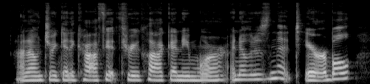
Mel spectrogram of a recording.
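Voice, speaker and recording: A woman with a Minnesotan accent speaks at a fairly quick pace and medium pitch with a warm, upbeat tone. The sound is dry and close with no echo, on a very clean recording with a silent background. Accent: Minnesotan Midwestern. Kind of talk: podcast monologue with quote reading. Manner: warm, upbeat, conversational.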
